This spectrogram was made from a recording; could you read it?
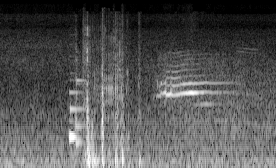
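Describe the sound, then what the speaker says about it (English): Cat meowing in the Genshin Impact video game: a short, faint meow followed by a thin, drawn-out higher meow, fairly quiet with a soft background. "It was just a cat."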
